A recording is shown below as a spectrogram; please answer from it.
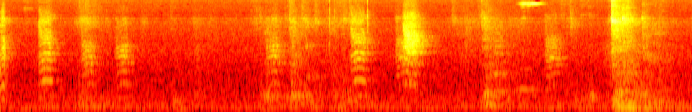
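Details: Nasal honks and chirps from caged zebra finches relaxing near their wicker basket nest come in quick uneven series, with a sharp rustle of movement toward the end.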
